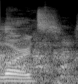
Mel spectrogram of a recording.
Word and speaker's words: Lourdes: a dangerous thing because you feel like it's spelled ello you are des so it must be like Li ha but no it's it's Lourdes so well so people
